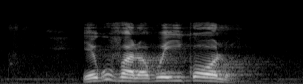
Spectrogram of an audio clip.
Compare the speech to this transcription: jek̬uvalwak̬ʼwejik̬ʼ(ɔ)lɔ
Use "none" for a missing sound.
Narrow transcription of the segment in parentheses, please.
ɔː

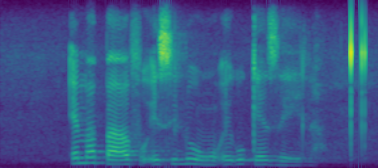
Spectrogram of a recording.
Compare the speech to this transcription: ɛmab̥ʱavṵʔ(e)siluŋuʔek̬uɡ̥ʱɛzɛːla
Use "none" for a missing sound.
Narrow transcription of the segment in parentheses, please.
e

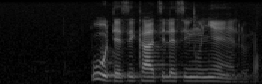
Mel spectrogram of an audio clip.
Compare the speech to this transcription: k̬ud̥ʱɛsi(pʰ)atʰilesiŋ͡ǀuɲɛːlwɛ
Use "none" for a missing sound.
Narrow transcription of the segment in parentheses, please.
kʰ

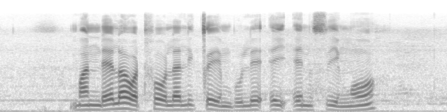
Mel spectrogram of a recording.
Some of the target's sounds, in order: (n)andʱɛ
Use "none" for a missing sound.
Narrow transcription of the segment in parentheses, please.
m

